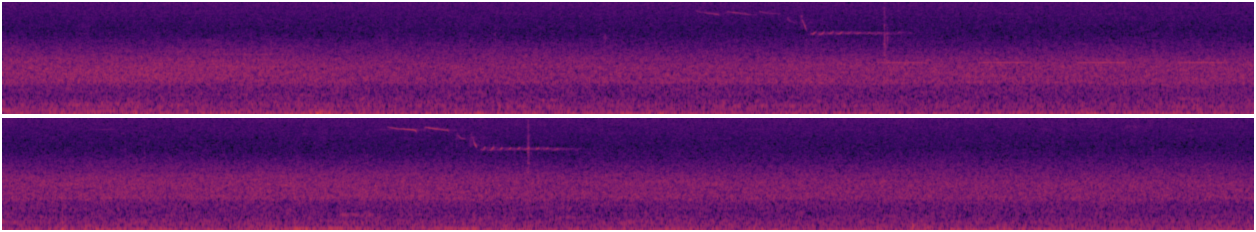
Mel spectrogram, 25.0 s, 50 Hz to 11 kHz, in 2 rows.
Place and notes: Caputsteenpark, Mechelen, België - Caputsteenpark
[Zoom H4n Pro] Small park next to the Mechelen jail. Fragments of a conversation between a woman in the park and her husband behind the jail walls.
